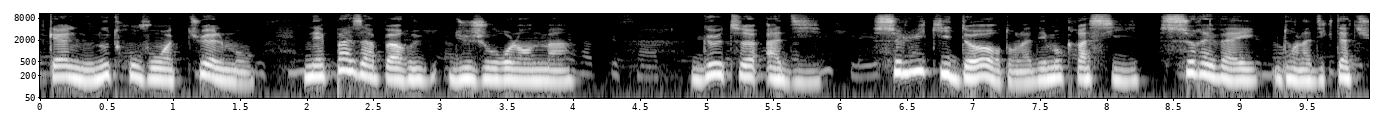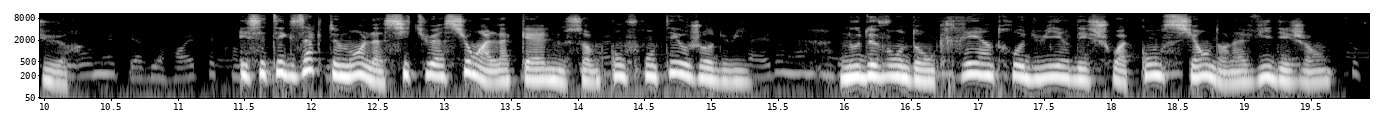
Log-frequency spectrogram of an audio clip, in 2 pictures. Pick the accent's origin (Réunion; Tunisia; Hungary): Hungary; French is a second language; Je viens de Hongrie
